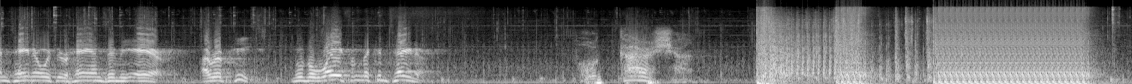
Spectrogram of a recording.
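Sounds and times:
speech: 0.0s - 4.5s, 6.2s - 7.0s
machine gun fire in rapid sustained bursts at a harbor among cargo containers: 7.6s - 11.3s.

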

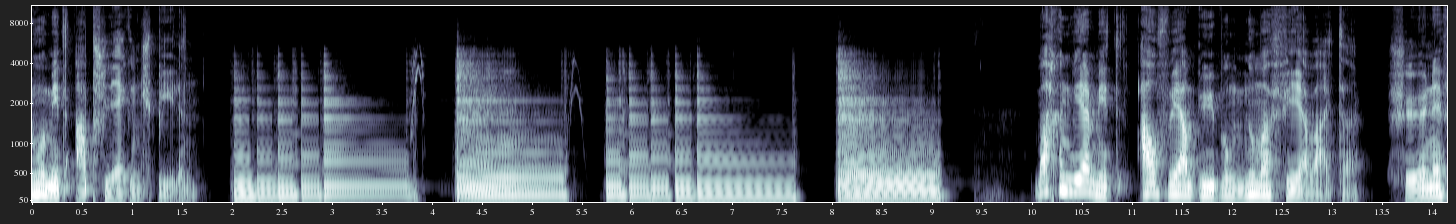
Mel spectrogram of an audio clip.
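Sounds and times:
speech: 0.0s - 2.4s, 10.1s - 14.1s
distorted electric guitar alternating single notes and power chords: 2.0s - 9.2s.

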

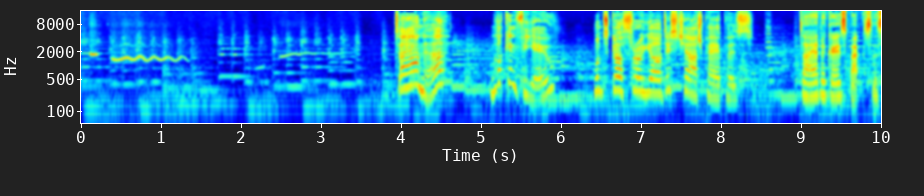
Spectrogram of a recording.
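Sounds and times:
person whistling a short wavering tune while walking off: 0.0s - 1.4s, 2.4s - 3.2s
speech: 3.9s - 8.4s, 9.0s - 9.9s.

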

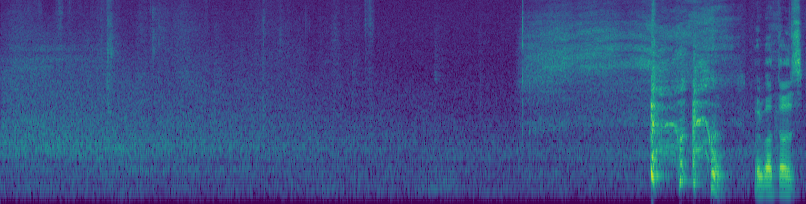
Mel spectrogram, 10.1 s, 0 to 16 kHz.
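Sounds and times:
large inhale: 6.5s - 8.3s
harsh raspy coughing: 8.0s - 9.2s
speech: 8.9s - 10.0s.

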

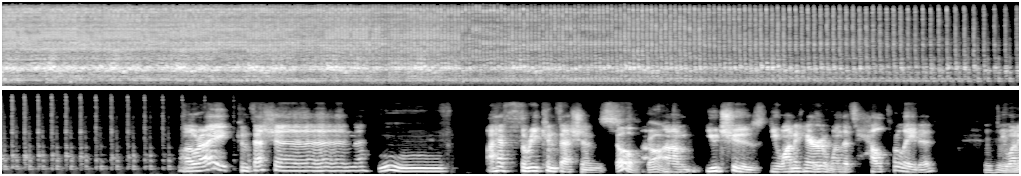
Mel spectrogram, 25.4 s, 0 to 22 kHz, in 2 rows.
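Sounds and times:
prize wheel spinning with mechanical ticking and whirring: 0.0s - 16.0s
speech: 15.0s - 24.4s, 25.0s - 25.4s.

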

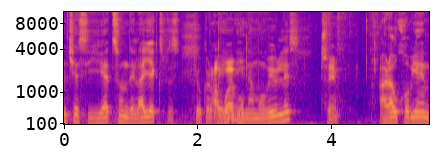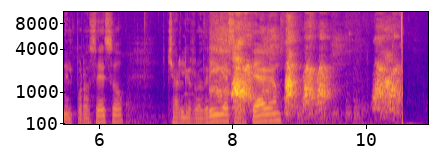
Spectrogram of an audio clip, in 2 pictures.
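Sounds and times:
speech: 0.0s - 9.1s
dogs barking: 7.6s - 10.6s.

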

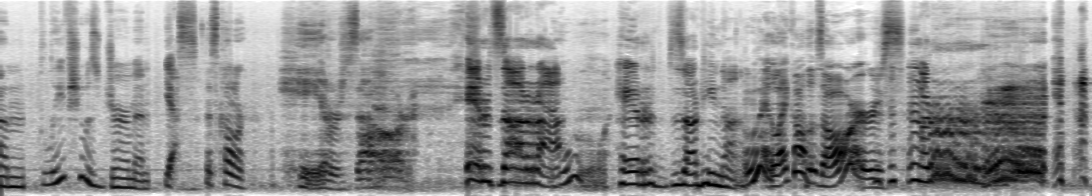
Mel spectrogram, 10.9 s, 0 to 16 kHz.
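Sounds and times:
speech: 0.0s - 10.6s
person imitating a chihuahua growl: 9.1s - 10.6s
breathy vocal bursts: 9.2s - 10.5s.

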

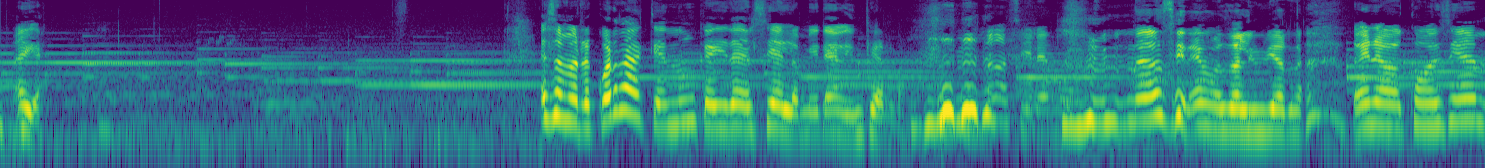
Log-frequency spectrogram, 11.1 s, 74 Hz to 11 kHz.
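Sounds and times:
bells ringing: 0.0s - 11.1s
speech: 0.1s - 0.4s, 4.0s - 11.1s
laughter: 6.9s - 8.7s.

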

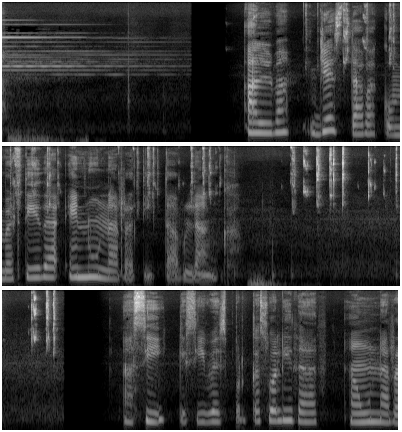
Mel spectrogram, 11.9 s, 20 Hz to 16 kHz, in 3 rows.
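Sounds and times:
soft low rumble: 0.0s - 1.0s
magic wand chime sound effect: 0.0s - 1.9s
speech: 2.5s - 6.4s, 9.2s - 11.9s.

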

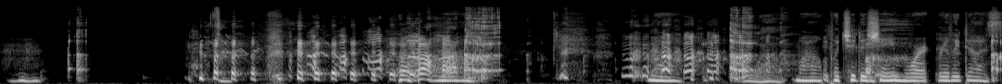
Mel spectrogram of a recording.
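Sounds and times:
loud gurgling burp: 0.7s - 0.9s, 4.4s - 5.1s, 7.3s - 8.0s
laughter: 1.9s - 4.9s, 5.6s - 7.7s
speech: 2.0s - 5.0s, 6.5s - 10.0s.

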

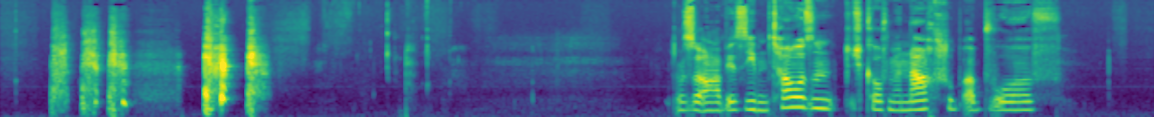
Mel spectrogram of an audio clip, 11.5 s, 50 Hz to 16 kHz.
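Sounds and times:
harsh coughs: 0.5s - 1.4s, 2.0s - 2.8s
speech: 6.8s - 10.6s.

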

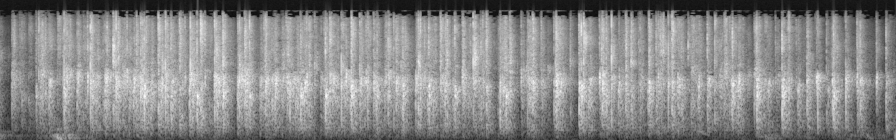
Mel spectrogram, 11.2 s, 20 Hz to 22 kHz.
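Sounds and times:
crowd applauding: 0.0s - 11.2s.

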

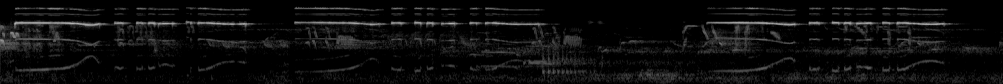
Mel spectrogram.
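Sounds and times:
whistle-like bird call: 0.1s - 5.6s, 7.1s - 9.6s.

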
